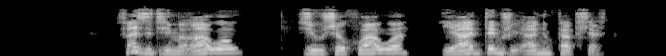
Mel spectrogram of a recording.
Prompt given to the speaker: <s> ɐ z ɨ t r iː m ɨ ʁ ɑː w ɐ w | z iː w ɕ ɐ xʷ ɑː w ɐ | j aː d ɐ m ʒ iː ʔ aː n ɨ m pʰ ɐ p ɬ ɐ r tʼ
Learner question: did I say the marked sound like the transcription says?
no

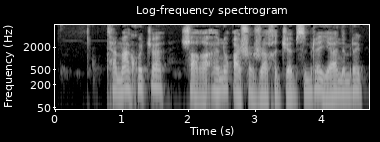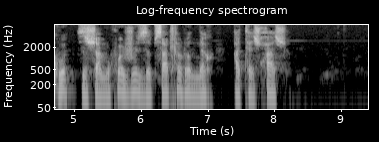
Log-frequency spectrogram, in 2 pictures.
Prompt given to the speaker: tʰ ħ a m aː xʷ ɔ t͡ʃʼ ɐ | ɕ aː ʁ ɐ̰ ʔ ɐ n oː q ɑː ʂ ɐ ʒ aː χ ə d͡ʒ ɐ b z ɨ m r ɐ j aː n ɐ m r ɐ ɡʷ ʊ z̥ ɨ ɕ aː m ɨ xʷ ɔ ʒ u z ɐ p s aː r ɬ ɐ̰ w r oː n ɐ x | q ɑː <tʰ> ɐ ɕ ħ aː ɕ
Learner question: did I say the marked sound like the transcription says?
yes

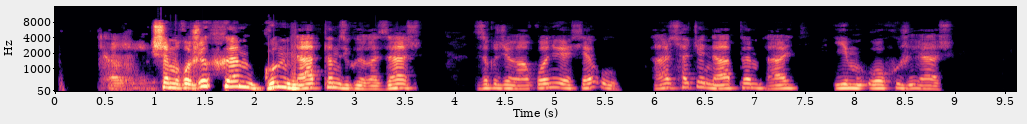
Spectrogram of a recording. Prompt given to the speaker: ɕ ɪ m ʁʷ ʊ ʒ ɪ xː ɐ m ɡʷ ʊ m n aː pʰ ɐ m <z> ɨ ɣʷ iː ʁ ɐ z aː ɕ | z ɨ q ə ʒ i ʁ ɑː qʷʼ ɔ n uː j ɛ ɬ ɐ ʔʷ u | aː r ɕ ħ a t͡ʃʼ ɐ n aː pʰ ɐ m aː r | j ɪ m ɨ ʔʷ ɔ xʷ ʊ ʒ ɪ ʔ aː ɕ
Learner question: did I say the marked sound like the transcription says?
yes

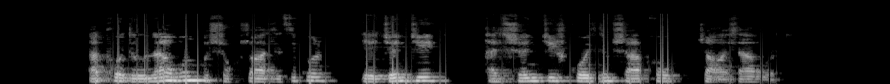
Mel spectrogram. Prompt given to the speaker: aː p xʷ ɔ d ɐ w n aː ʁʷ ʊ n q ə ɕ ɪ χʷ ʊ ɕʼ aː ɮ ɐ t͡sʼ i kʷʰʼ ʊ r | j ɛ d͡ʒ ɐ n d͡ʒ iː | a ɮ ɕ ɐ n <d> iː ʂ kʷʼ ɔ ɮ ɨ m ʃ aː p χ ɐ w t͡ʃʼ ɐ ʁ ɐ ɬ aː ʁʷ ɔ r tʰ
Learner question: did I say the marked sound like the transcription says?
no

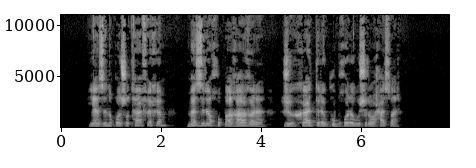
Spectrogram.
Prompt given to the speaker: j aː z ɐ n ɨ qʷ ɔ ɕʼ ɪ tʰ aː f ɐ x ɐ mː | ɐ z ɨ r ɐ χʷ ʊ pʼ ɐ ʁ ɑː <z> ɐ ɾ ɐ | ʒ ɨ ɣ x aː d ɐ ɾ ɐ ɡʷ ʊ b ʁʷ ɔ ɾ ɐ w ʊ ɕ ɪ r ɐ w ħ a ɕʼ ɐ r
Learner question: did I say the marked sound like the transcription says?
no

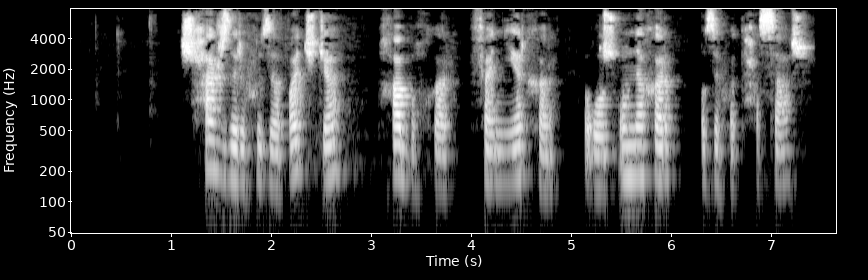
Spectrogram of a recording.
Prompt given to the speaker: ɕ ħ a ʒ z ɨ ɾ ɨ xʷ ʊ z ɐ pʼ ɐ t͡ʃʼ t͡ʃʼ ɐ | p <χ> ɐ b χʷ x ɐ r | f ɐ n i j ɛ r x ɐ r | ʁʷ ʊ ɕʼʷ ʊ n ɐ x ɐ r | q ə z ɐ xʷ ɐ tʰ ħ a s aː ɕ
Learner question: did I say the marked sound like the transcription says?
yes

